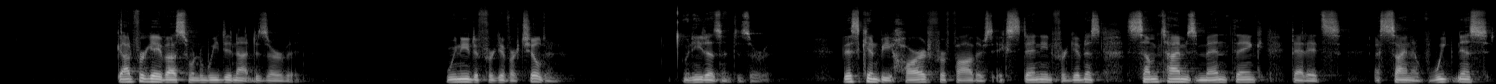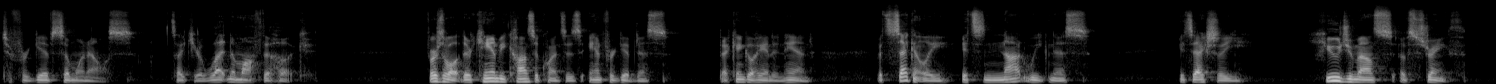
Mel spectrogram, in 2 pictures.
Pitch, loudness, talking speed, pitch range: 105 Hz, -28 LUFS, 150 wpm, 95-120 Hz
